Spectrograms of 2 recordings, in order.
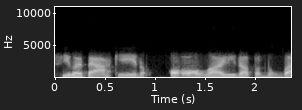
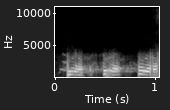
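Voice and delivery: high, panicked string of curses; panicked cursing; 13 semitones higher, 4 dB louder than usual. Retold or imitated. Fisherman watching his backing collapse, panicked cursing. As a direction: let the curses spill out in alarm. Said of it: "but out loud, I was saying".

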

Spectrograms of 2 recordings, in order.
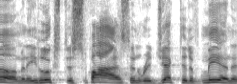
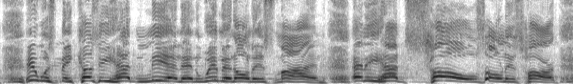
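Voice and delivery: full-force preaching; 4 semitones higher than usual. Acted. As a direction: preach it out to the whole congregation. Preacher building to full-force climax.

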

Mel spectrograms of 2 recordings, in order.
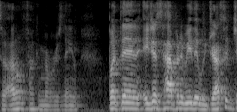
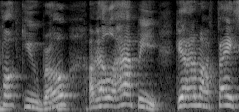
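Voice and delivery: mock angry fan; 9 semitones higher, 4 dB louder than usual. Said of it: "He's like".

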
